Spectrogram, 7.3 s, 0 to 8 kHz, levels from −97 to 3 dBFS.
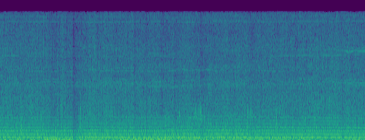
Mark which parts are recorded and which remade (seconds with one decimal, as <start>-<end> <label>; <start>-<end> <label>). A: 0.0-4.2 recorded; 4.2-5.2 remade; 5.2-7.3 recorded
